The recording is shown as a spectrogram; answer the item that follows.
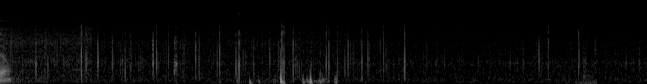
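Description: Faint rain falling, with scattered drops ticking at irregular intervals.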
